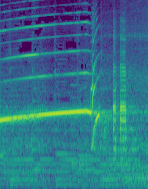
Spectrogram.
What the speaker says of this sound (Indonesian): ada mobil ambulan teman-teman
